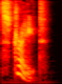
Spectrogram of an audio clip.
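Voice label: "straight", British English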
